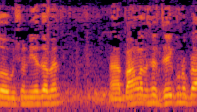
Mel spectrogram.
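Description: Caged Lahori pigeons cooing, with a man's voice talking over them. The sound dips into a short lull just before the middle.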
